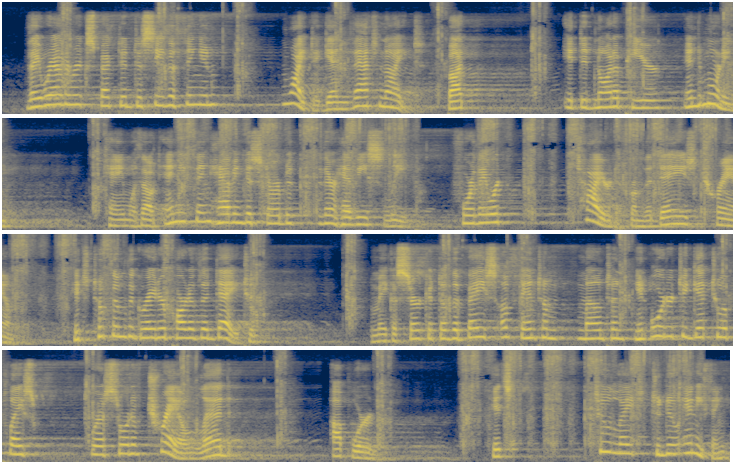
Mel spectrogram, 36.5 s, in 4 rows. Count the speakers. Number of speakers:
1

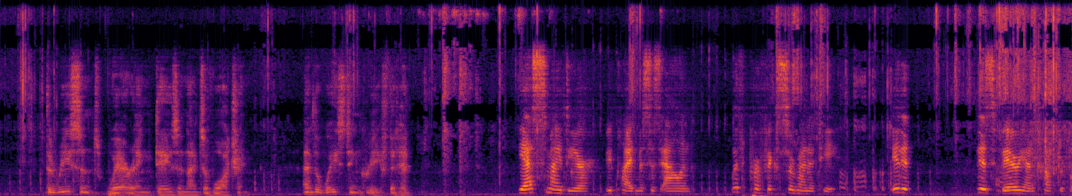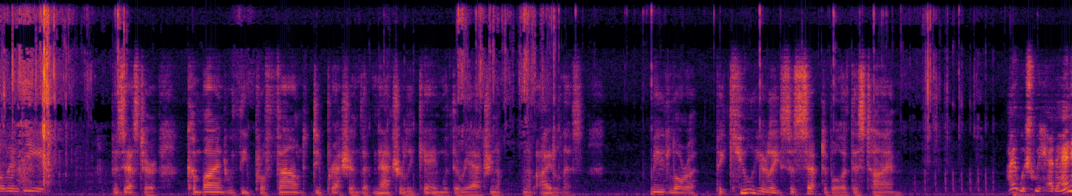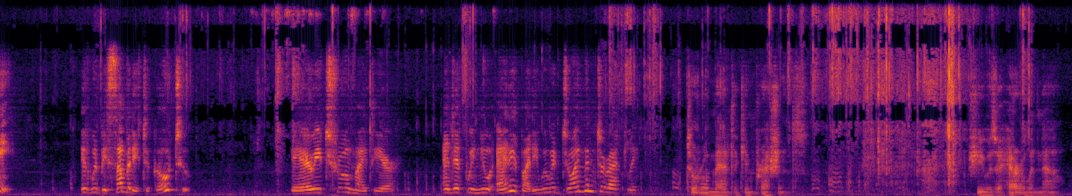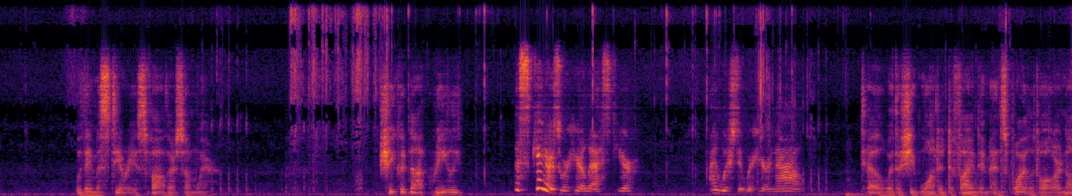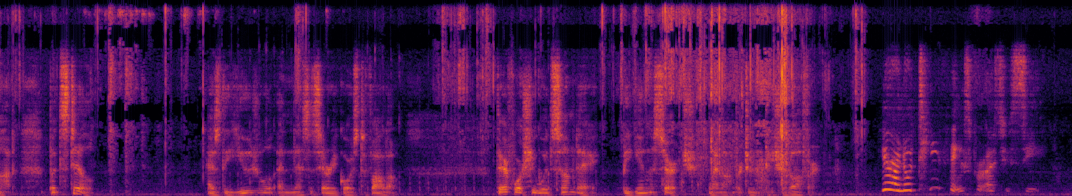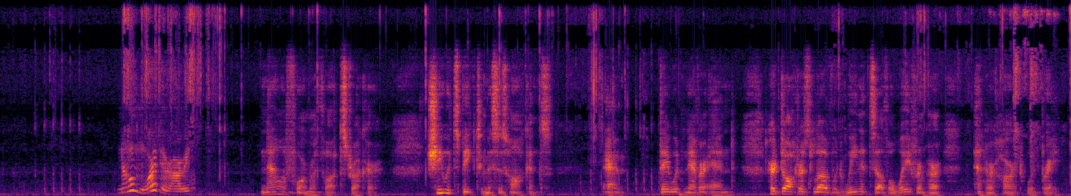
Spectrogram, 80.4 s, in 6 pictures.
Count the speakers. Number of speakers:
2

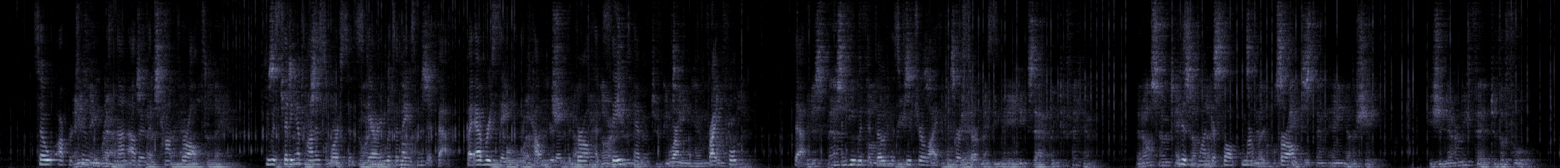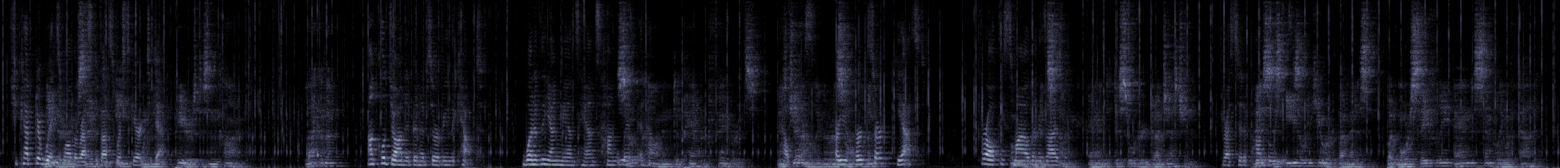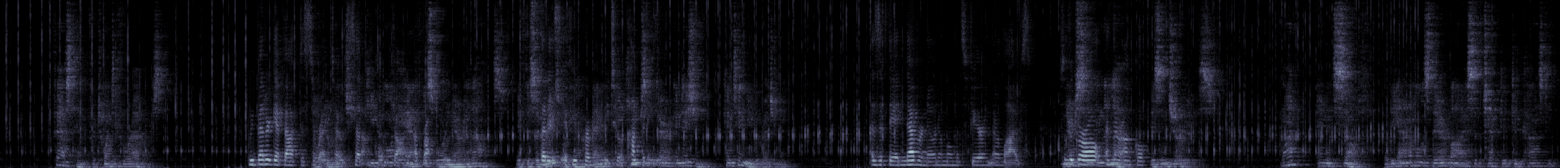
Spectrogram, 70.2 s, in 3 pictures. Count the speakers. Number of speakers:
2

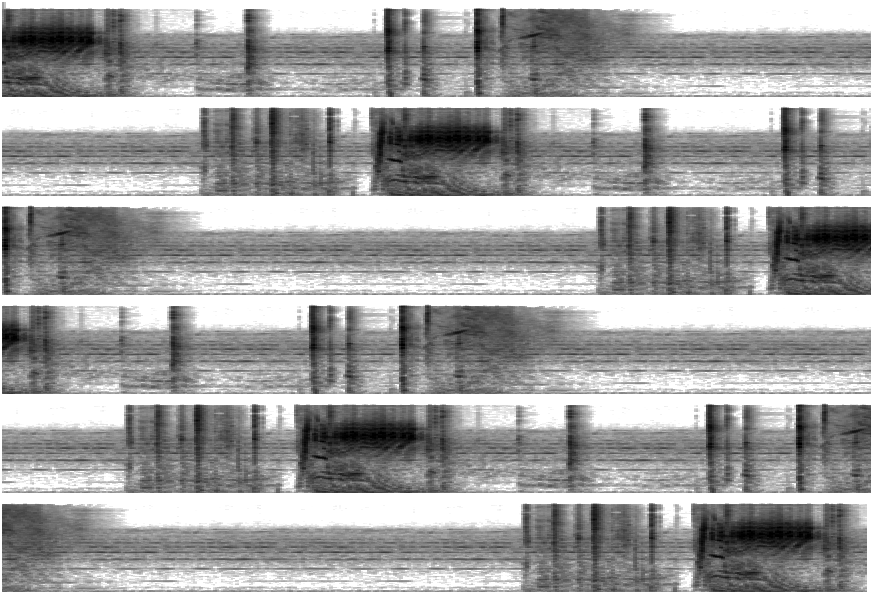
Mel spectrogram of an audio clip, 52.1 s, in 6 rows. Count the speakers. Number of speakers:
0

